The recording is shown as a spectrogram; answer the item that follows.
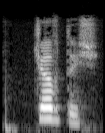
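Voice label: "чӧвтысь", Komi, female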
